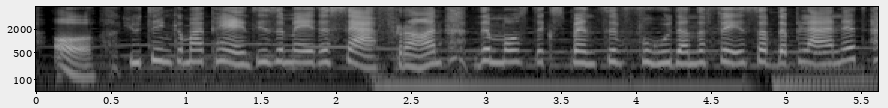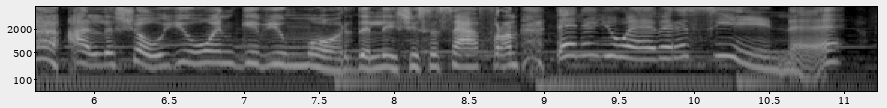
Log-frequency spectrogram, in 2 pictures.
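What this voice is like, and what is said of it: Exaggerated put-on Italian accent. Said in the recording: “apologies to my Italian listeners for that accent.”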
